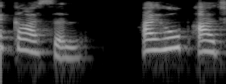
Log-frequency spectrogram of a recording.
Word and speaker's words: castle: वाले सेंटेंस में भी हमने कासल को यूके इंग्लिश के अकॉर्डिंग प्रोनाउंस किया है और उसको दो सिलेबल्स में डिवाइड किया है का और सल में जहां पर टीएल ई की प्रोनाउंस यूल हो जाती है और वह बन जाता है कासल आई होप आज की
